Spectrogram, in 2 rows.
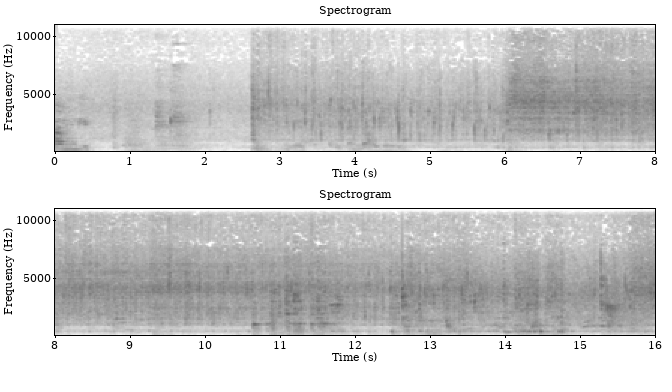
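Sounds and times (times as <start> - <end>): chicken sizzling in hot oil: 2.6 - 16.0.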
